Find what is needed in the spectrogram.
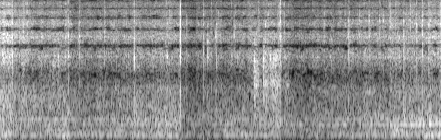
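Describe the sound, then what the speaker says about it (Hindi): Green chillies hit hot frying oil with golden brown onions, giving a continuous crackling sizzle with a few louder pops and bursts scattered throughout, close and moderately loud with no voices. "अब हम इसमें ये हरी मिर्ची डाल देंगे।"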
